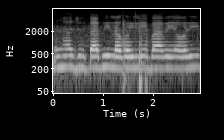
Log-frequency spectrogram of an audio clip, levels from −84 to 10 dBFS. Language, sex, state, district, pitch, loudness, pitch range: Bhojpuri, female, Bihar, East Champaran, 215 Hz, -17 LUFS, 210-220 Hz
